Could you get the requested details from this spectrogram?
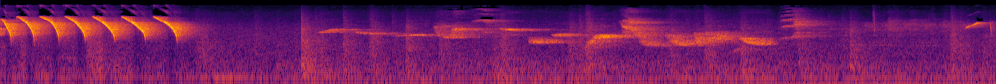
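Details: Belgian canary opening with a quick series of descending whistled sweeps, followed by quieter varied chirps, short flat whistles and warbled phrases at different pitches.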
